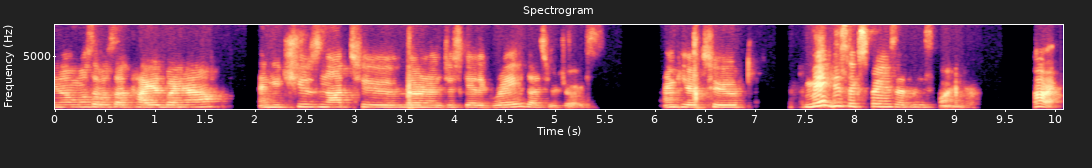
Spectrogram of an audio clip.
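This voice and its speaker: A woman with a fairly high pitch speaks at a moderate pace with fairly even intonation, leaving long, frequent pauses. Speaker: university lecturer. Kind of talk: lecture. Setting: classroom with mic. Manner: loud.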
